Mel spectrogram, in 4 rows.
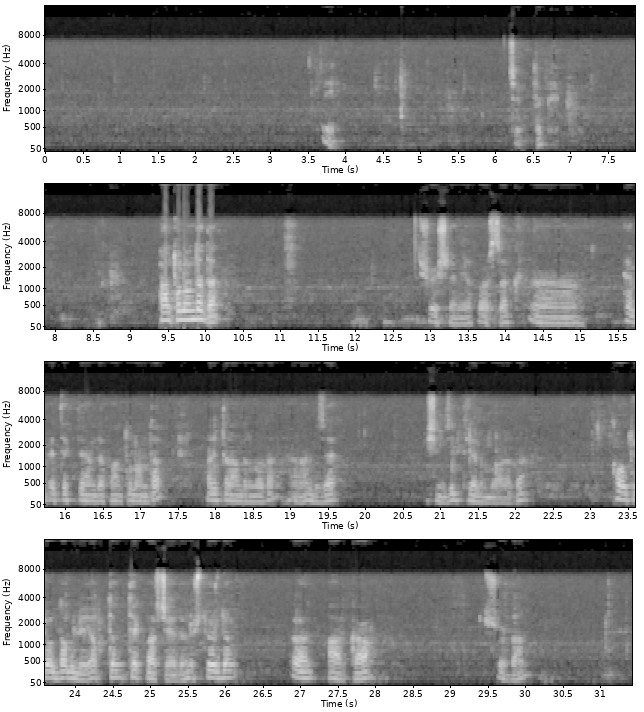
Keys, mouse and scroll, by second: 0.3 click, 1.5 click, 2.5-4.6 drag, 5.2 click, 5.9-6.7 scroll up 1, 6.7-13.5 drag, 13.5-21.5 drag, 22.7-24.1 alt+drag, 24.1 ctrl+w, 24.8 click, 25.7-27.7 drag, 27.7 scroll up 1, 29.9-31.4 ctrl+alt+drag.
